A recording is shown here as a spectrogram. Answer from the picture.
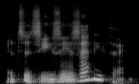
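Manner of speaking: high, quick boasting rabbit voice; furry rabbit boasting. A narrator's reading. Furry rabbit boasts to the velveteen rabbit, high and quick. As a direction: toss it off fast and high, showing off. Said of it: "said the furry rabbit".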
